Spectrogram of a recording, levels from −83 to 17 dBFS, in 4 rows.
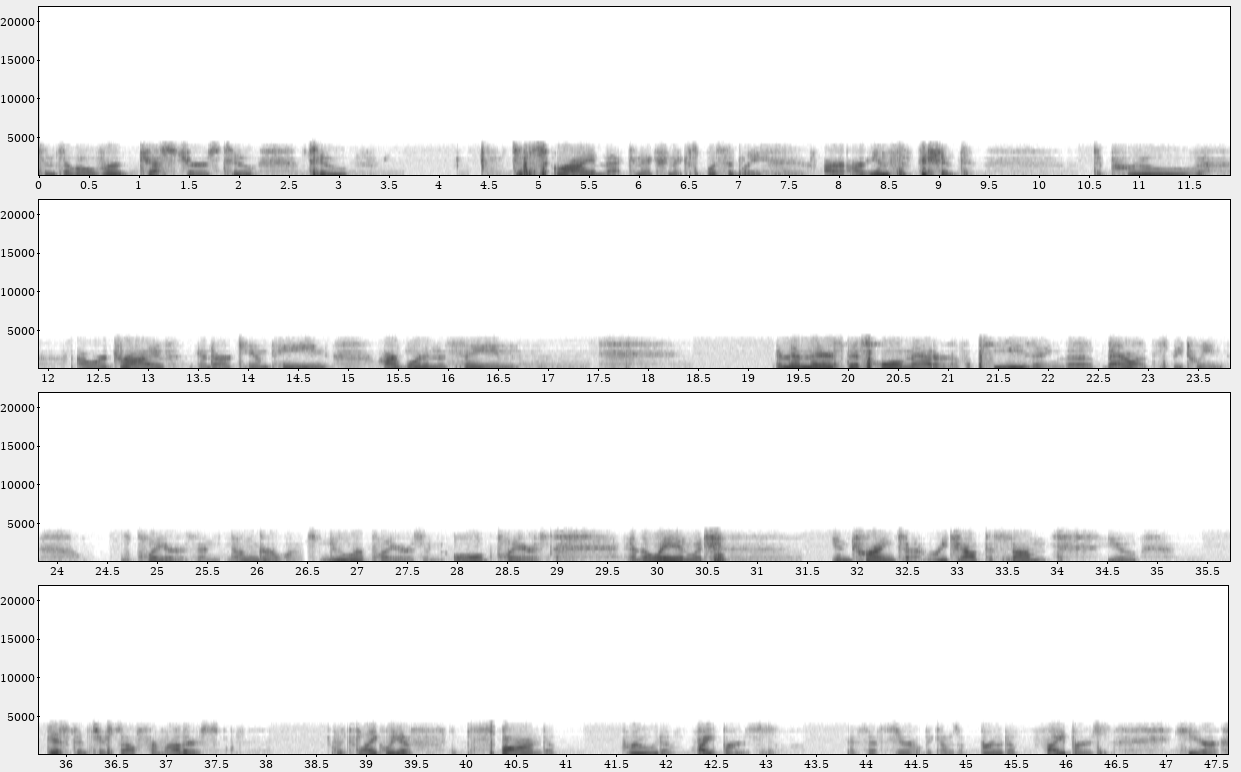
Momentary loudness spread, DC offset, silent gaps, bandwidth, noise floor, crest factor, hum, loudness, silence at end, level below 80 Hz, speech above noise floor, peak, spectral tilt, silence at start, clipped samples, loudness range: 21 LU; under 0.1%; none; 4.5 kHz; -64 dBFS; 24 dB; none; -26 LUFS; 0 s; -56 dBFS; 38 dB; -2 dBFS; -9.5 dB/octave; 0 s; under 0.1%; 8 LU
